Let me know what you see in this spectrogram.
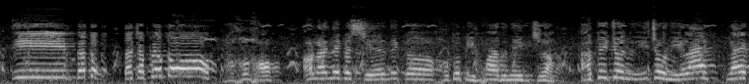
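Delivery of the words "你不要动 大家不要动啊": urgent call. Acted. Ordering otters to hold still.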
